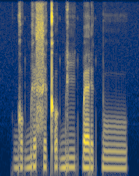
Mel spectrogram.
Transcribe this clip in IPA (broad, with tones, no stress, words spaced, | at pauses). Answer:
ɡo˨ɡ͡bɪ˦ sɪ˨kʼʊ˨ɡ͡biː˨ k͡pɛ˨ ɾɪ˦ k͡puː˨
